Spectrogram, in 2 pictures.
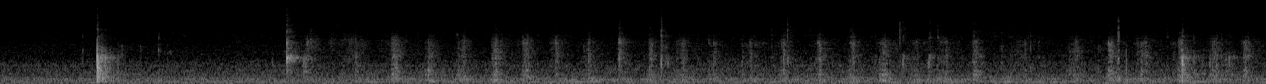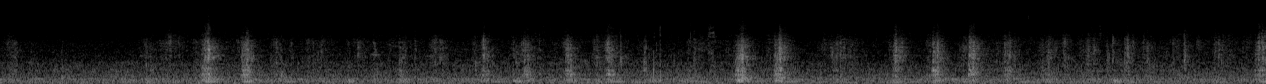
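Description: Plastic forks and spoons tapping and scraping against plastic cups and a bowl while a thick mixture is stirred: irregular clicks throughout, the sharpest about a second in, over a faint steady hum.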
